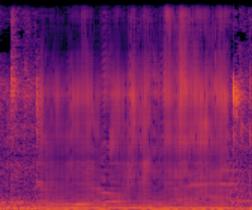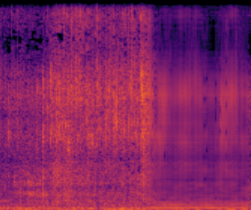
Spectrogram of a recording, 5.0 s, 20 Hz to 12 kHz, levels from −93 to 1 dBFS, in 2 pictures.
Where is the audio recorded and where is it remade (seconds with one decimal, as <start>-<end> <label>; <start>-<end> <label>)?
0.0-0.4 recorded; 0.4-2.3 remade; 2.3-4.0 recorded; 4.0-5.0 remade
